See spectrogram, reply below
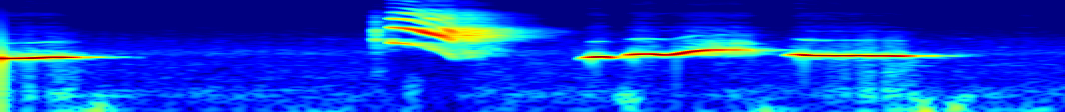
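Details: Indian ringneck parrot chirping and making natural sounds: clear whistled notes holding a steady pitch, one harsh descending squawk rich in overtones, then a rising whistle and a flat sustained whistle, in short bursts separated by silence.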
